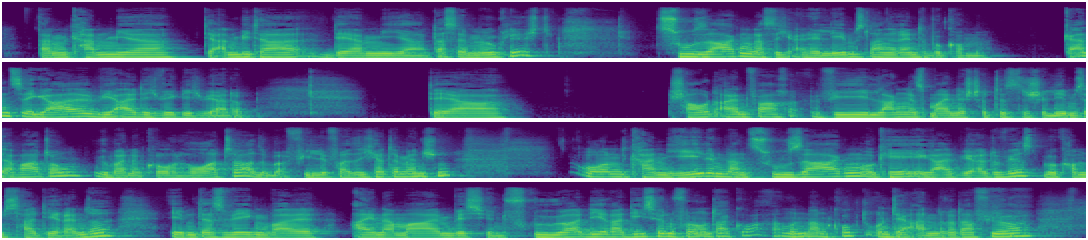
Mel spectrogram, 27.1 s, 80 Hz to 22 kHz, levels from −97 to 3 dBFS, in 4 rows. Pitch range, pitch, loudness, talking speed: 120-150 Hz, 130 Hz, -19 LUFS, 160 wpm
